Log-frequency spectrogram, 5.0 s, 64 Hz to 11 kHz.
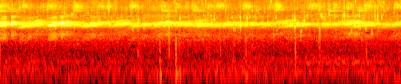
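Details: Frogs in Temescal Canyon Park, Los Angeles, California, recorded April 2017: a loud chirping croak opens, then an unbroken high trill chorus continues, with a few soft knocks and a faint trickling sound.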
